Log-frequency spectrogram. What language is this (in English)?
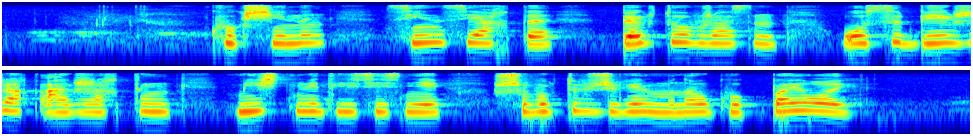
Kazakh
